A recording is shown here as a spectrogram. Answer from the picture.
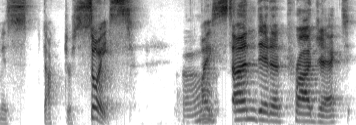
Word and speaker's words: Seuss: Dr Seuss and did you know the actual pronunciation of his name is Dr soyce my son did a project and sure enough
